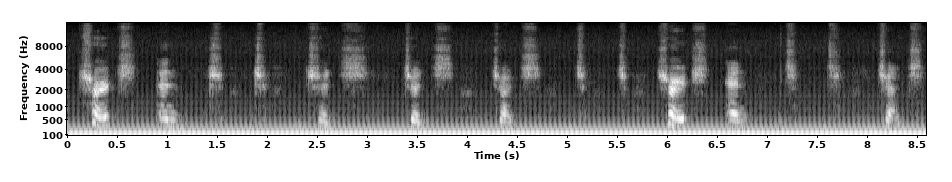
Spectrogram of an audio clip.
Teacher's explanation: the front of your tongue is touching the hard palate. Okay, so therefore both of these sounds are palatal.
